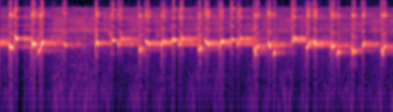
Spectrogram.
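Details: Yellow-vented bulbul giving a long, rapid fighting song as a lure for other birds: a continuous chatter of bubbly, warbling whistles, rising and dipping, mixed with sharp ticks.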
